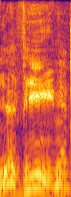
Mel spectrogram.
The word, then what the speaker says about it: Yavin: So I have a soft spot for Tatooine, but I think Yavin, Yavin. to make it rhyme with Tatooine.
